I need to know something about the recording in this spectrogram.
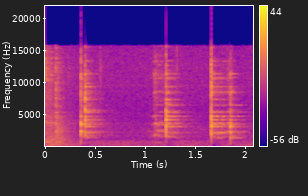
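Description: A white ceramic plate and a utensil clinking against the rim of a glass mixing bowl as fish is tipped into the batter: several sharp, short ringing clinks, two close together near the end.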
